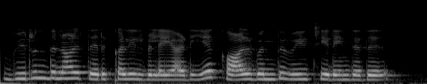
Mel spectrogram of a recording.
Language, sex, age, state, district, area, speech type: Tamil, female, 18-30, Tamil Nadu, Erode, rural, read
